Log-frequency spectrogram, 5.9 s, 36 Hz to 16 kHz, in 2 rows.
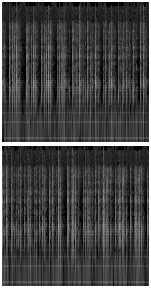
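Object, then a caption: Small empty cardboard box. Fingernails tap quickly on a small, hollow, seemingly empty rectangular cardboard box with a wood-grain print, held in both hands and moved to one side of the mic. About 23 dry, clicky taps with a hollow mid tone near 470 Hz come in an uneven rhythm of roughly three per second, each dying away almost at once.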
